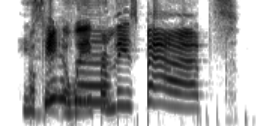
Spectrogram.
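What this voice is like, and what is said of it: Screaming teenage girl, Nebraskan accent. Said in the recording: “a teenage girl with a Nebraskan accent screaming at people to get away from bats ... Nebraska through and through”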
